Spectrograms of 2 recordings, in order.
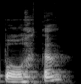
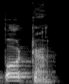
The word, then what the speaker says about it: porta: Ouça, eu falo porta ou poca. Aqui no interior da Paraíba, como em boa parte do interior do Nordeste, temos a pronúncia de uma fricativa aspirada R.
